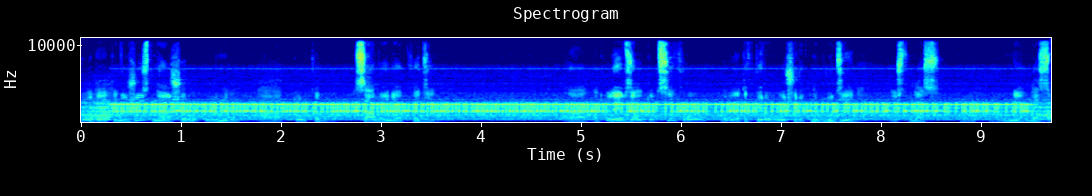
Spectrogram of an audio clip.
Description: Weather fax (radiofax), 120 lines a minute, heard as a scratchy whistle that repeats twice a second, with radio static, room echo and speech in Russian.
